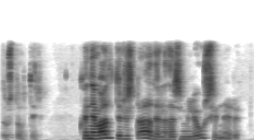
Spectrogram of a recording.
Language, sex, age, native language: Icelandic, female, 40-49, Icelandic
